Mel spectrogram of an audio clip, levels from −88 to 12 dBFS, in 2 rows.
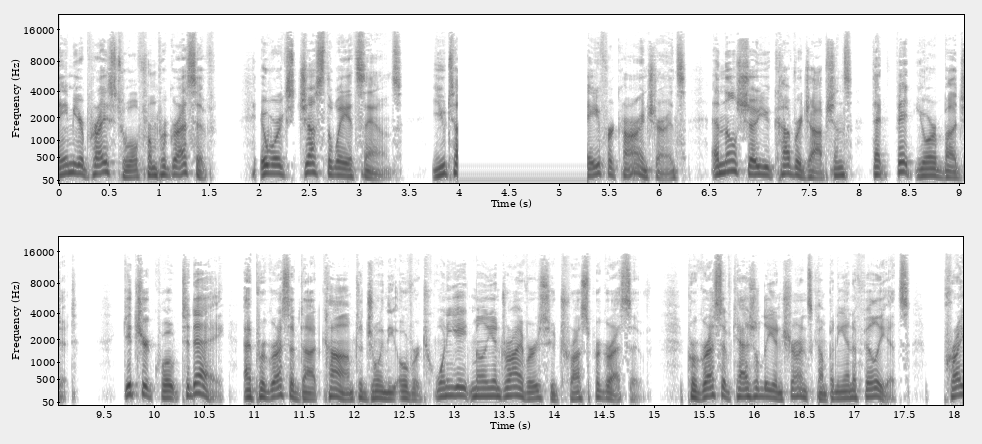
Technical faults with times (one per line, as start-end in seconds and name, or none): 3.99-5.29 audio dropout to a faint residue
